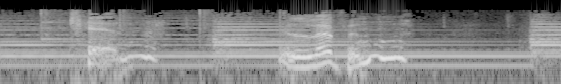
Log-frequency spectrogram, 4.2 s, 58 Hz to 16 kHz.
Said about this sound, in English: And sleep he did for exactly 1 hour. When the clock struck 12.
